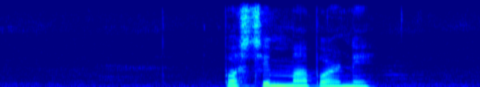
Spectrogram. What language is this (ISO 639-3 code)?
nep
